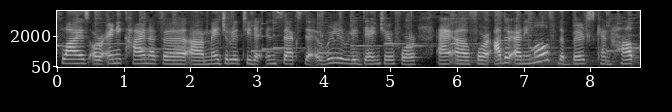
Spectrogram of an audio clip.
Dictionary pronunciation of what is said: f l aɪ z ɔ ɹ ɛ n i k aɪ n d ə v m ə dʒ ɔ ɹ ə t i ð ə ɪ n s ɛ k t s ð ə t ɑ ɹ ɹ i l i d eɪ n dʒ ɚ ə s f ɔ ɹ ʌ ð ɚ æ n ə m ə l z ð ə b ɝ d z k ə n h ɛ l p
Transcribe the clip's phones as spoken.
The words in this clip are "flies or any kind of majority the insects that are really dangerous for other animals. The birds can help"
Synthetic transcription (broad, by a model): f l aɪ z ɔ ɹ ɛ n i k aɪ n d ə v m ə dʒ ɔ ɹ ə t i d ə ɪ n s ɛ k t s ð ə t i l ɹ i l i d eɪ n dʒ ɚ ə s f ɔ ɹ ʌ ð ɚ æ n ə m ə l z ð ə b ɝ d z k ə n h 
